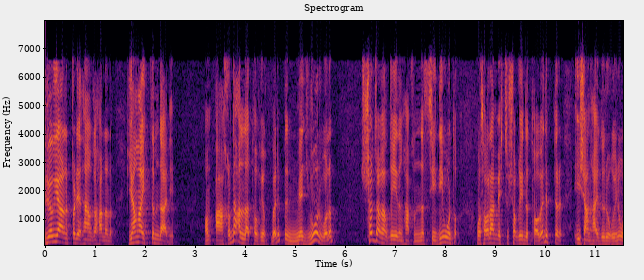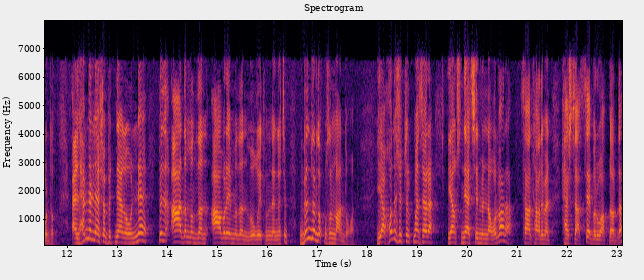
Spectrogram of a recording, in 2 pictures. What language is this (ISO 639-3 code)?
ara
